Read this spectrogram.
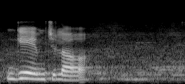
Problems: constant background noise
